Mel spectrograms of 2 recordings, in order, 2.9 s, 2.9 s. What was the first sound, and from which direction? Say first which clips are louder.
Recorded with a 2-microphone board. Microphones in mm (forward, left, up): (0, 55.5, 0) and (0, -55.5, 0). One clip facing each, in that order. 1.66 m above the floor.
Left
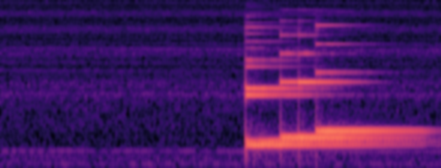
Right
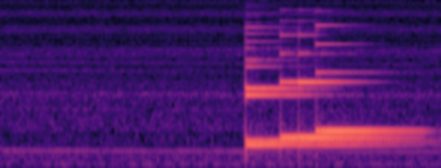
A ringtone: even; centre (ahead or behind).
